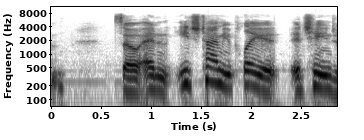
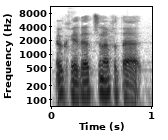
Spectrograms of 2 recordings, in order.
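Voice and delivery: normal talking voice

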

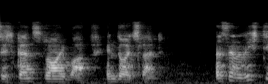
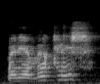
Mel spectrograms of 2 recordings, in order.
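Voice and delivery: ordinary delivery

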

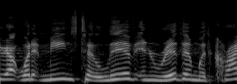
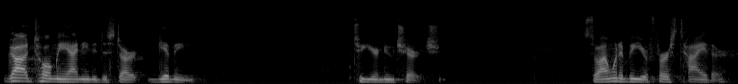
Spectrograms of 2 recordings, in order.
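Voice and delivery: soft, much quieter, fighting tears; telling it through real emotion; emotional, near tears; 9 semitones lower, 5 dB quieter than usual. Real, not acted. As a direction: softly, close to crying. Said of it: "if I start crying, just leave me alone".

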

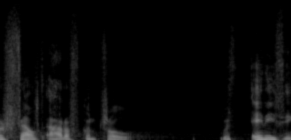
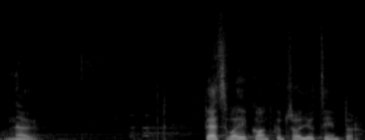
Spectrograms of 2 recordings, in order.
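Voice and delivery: normal talking voice

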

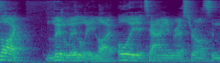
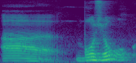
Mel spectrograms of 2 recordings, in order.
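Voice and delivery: put-on French accent; much slower than usual. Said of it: "which is French".

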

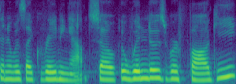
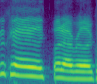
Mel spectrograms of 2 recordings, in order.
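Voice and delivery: mock-casual shrug; 5 semitones higher, 5 dB louder than usual. Girls shrugging off going along.

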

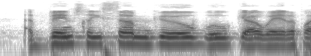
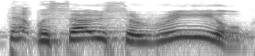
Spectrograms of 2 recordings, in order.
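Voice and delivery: mock awe; 7 semitones higher, 5 dB louder, slower than usual. Quoting fan's breathless awe.

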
